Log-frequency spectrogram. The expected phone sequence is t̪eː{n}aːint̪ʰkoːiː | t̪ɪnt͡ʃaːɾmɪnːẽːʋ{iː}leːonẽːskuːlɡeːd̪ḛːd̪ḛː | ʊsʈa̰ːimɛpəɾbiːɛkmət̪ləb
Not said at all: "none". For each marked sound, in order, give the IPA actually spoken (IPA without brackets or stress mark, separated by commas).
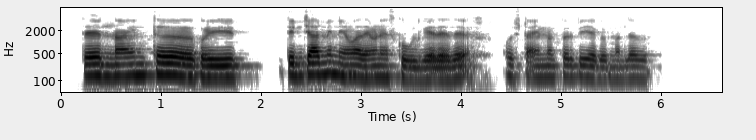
n, aː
